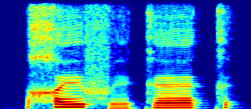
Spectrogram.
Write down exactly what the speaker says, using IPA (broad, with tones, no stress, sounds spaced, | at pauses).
χ e˥ f e˩˧ k ɛ˥ k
